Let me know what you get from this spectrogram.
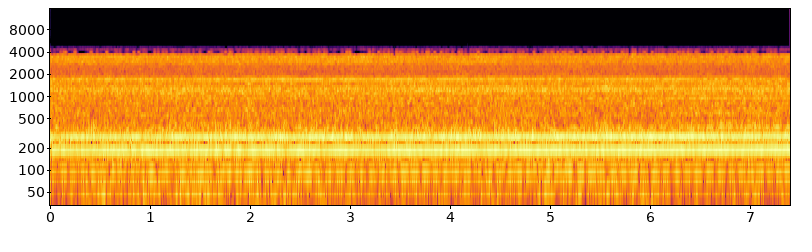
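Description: Small motorbike engine running at a steady cruising speed, a constant even hum with road and wind noise underneath.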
